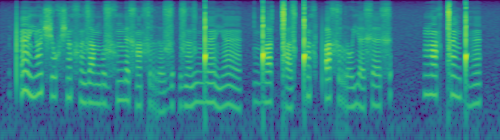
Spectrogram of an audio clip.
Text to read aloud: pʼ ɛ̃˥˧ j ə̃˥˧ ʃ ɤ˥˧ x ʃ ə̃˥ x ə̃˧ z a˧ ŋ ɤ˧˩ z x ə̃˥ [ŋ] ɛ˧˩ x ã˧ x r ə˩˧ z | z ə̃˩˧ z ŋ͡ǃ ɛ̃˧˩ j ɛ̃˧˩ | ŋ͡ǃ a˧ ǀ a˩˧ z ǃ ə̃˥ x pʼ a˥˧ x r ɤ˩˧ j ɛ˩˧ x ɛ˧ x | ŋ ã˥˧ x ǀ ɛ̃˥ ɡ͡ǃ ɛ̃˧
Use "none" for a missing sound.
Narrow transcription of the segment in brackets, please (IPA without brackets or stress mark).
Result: ŋ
